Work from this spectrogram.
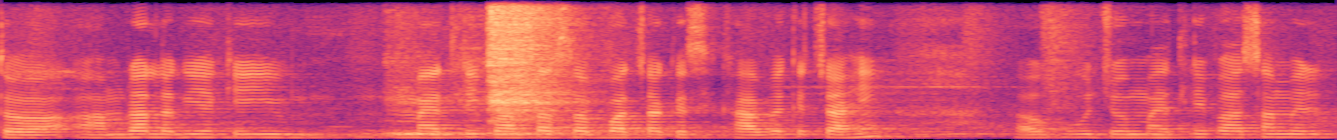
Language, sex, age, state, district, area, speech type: Maithili, male, 18-30, Bihar, Sitamarhi, urban, spontaneous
